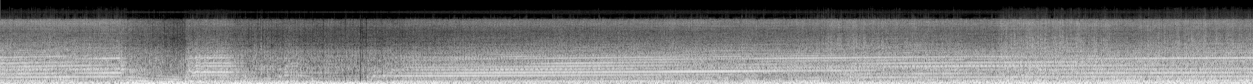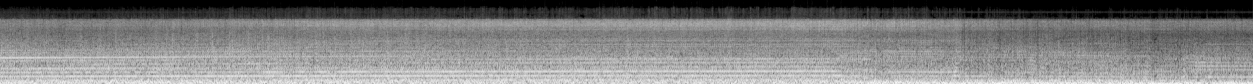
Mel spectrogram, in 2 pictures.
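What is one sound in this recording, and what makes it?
A race car engine roars loudly, its pitch dropping sharply for a gear change and then climbing steadily as it accelerates.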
